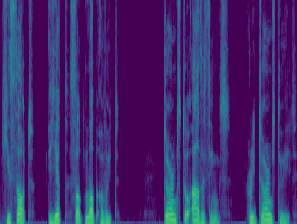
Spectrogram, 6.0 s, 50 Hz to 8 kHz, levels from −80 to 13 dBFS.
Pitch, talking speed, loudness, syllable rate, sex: 165 Hz, 130 wpm, -19 LUFS, 4.1 syllables/s, male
